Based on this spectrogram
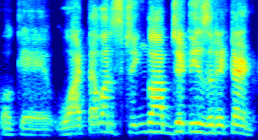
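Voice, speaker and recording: A man's voice: fairly high pitch, normal speed, gravelly, a bit bright, husky. A man with a Telugu Indian accent teaching a live technical class, emphatically repeating phrases and often checking that students follow. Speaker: programming instructor.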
